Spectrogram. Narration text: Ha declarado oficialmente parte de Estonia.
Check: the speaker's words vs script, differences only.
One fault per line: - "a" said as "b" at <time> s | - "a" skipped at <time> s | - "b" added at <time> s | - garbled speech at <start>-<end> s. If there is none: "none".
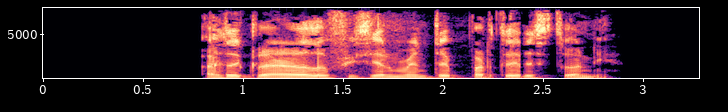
none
